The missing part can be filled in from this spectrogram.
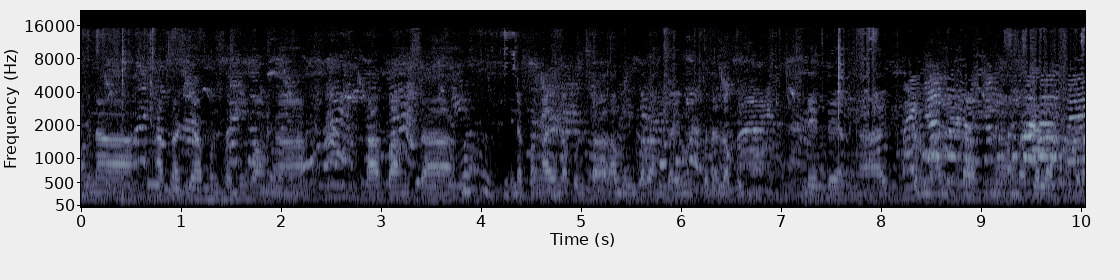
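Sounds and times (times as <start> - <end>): man talking: 0.0 - 6.6.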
